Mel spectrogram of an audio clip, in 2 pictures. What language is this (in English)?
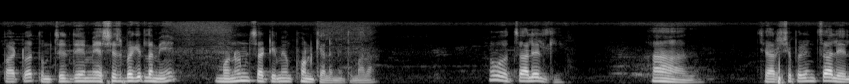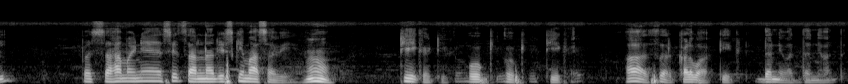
Marathi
